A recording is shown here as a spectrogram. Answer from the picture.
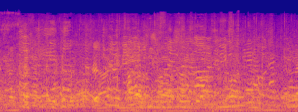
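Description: Overlapping chatter of a group of children talking at once.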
